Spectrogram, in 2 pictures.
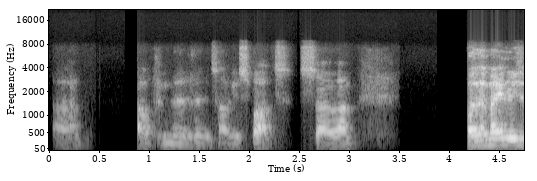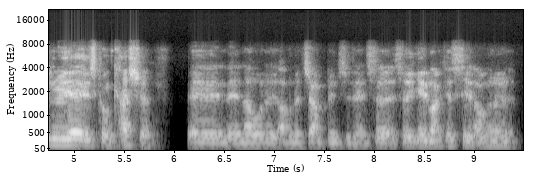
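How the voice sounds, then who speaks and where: A cricket coach who used to play professionally addresses a seminar audience in a mid-range voice, halting and repeating himself as he shares personal matters candidly and informally. He was born in South Africa and relocated to New Zealand in his early teens; the audio is muffled and dull.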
